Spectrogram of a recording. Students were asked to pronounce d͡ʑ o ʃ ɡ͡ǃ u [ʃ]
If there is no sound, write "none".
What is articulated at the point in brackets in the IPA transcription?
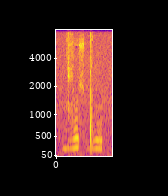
none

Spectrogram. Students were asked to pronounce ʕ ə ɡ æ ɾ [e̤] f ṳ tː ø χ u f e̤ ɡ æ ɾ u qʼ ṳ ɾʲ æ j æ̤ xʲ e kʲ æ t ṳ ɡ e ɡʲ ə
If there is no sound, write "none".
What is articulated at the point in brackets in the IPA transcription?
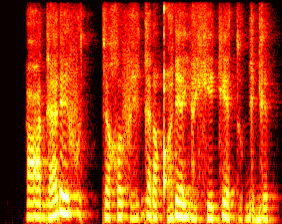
e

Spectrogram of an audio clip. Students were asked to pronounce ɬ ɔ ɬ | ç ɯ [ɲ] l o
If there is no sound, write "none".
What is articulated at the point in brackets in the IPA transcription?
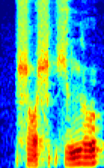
ɲ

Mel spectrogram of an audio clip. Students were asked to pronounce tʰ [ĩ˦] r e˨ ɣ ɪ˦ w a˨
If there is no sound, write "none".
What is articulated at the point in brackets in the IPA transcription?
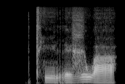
ĩ˨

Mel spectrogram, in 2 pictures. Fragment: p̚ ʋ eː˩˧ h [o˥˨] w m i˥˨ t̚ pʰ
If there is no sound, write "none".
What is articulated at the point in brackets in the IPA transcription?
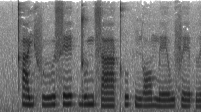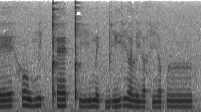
o˥˨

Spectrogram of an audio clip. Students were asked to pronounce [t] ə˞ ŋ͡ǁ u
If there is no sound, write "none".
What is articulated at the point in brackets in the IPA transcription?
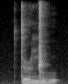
t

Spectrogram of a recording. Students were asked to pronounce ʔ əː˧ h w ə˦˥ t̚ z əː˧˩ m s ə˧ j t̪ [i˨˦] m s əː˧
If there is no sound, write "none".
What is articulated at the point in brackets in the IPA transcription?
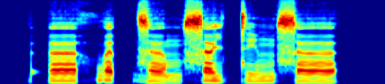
i˨˦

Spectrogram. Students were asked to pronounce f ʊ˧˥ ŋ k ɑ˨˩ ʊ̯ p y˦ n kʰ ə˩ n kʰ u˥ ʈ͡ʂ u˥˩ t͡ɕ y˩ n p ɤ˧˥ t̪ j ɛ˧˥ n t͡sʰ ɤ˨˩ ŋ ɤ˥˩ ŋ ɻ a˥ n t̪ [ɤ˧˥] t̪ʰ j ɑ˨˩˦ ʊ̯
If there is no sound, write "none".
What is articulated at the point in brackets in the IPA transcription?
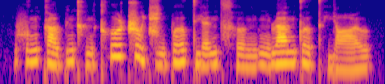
ɤ˥˩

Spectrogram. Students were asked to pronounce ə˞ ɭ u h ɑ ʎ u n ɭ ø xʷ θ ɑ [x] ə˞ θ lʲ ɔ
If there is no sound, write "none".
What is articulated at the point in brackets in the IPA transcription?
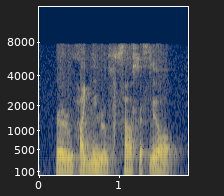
x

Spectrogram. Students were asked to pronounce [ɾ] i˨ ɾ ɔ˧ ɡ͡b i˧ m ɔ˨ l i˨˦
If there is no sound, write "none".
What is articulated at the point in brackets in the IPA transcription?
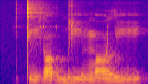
t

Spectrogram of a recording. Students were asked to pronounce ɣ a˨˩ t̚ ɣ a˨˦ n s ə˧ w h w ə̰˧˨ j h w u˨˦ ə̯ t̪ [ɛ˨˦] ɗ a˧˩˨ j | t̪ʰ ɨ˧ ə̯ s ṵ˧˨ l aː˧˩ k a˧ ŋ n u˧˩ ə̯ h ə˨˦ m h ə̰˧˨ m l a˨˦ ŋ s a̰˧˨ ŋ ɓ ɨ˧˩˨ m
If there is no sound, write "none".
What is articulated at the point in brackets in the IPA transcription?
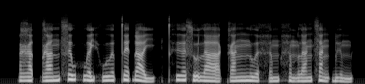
ɛ˨˦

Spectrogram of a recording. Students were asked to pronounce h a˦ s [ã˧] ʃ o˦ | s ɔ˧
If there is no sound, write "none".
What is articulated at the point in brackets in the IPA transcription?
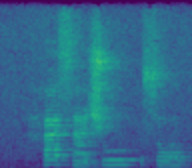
ã˧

